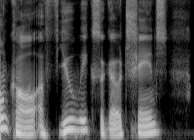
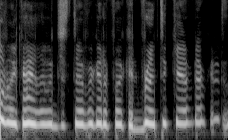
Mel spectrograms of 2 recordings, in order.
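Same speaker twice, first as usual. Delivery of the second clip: put-on very high, tearful weeping voice; 14 semitones higher than usual. Retelling how the woman who owned the house reacted: imitating a crying woman. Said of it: "the woman who owned the house was crying over the sink".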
